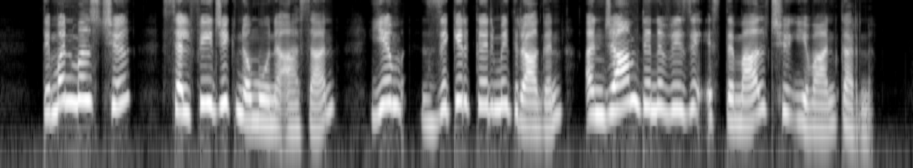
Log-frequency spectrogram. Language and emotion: Kashmiri, neutral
